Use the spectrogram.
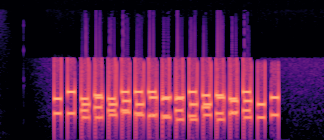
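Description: A telephone number being dialed: about sixteen quick, evenly spaced keypad beeps, each a clear two-tone chirp, in a steady run lasting a couple of seconds, clean with silence around it.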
